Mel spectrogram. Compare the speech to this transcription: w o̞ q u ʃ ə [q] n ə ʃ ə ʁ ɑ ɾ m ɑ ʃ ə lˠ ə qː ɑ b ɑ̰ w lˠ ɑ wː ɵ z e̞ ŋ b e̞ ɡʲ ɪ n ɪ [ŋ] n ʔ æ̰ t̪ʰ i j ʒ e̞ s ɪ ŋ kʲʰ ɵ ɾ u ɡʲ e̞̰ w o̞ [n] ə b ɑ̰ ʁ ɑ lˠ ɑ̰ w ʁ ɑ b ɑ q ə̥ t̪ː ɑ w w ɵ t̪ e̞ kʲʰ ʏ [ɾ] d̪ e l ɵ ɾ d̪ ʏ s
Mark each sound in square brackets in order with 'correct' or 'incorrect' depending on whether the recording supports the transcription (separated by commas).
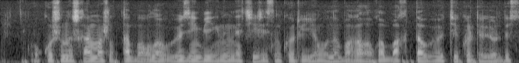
incorrect, correct, correct, correct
